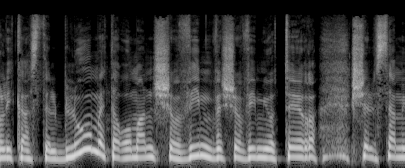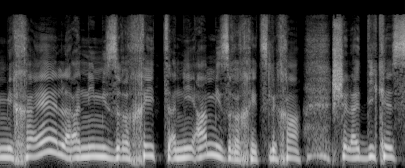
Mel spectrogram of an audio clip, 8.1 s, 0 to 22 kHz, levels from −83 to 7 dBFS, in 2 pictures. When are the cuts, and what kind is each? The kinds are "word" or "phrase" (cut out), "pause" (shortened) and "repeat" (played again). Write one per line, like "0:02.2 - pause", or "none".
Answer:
0:04.8 - word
